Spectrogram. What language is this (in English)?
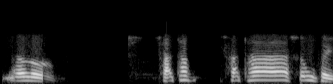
Bodo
